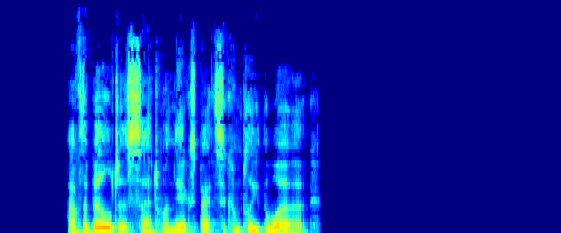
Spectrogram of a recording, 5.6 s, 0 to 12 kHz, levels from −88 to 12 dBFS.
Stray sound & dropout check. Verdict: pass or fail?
pass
